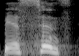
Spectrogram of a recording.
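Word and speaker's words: patience: पेशेंस देखिए यहां पे पी ए टी आई ई एन सी ई पेशेंस टी आई का यहां पे ये पेशेंस से उच्चारण हो रहा है ना श पेशेंस and kindness make अ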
